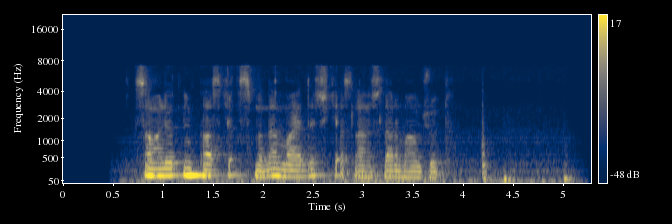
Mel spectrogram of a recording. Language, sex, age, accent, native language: Uzbek, male, 18-24, Andijon, Uzbek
